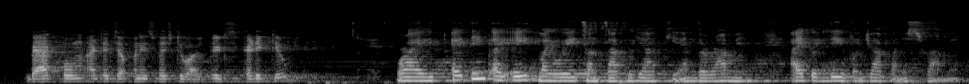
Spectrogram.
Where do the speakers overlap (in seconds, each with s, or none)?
none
